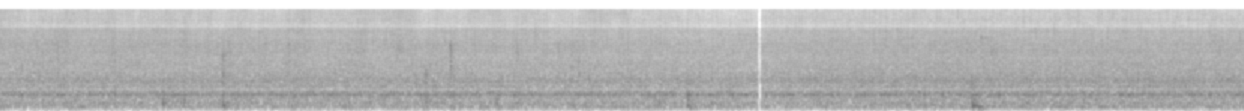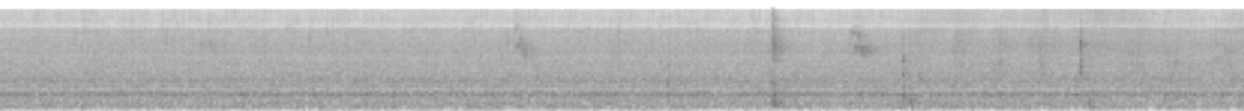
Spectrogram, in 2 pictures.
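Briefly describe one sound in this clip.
Ground meat sizzles steadily in a hot pan.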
